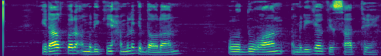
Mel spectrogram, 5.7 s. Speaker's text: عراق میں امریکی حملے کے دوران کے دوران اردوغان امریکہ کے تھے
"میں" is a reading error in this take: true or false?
true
